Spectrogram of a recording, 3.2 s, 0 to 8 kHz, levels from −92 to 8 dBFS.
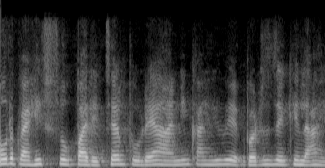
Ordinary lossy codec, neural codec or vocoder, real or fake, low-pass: none; codec, 16 kHz in and 24 kHz out, 0.6 kbps, FocalCodec, streaming, 4096 codes; fake; 7.2 kHz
